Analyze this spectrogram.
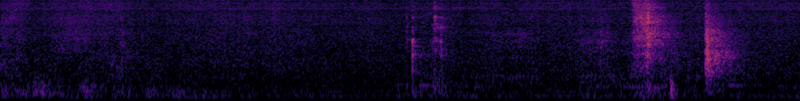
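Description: A hard plastic card case clacks as it is set down on a stand.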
